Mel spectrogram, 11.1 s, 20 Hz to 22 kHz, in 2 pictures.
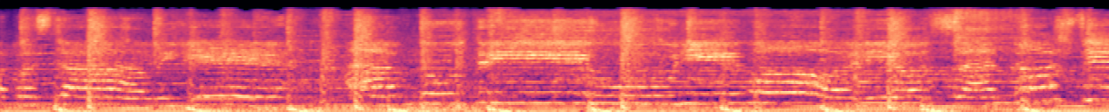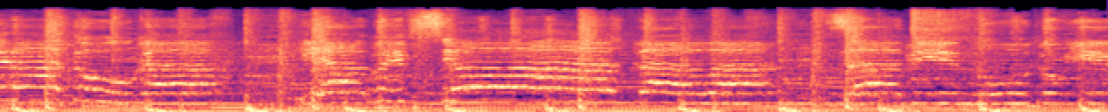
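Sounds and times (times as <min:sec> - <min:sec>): drum beat with deep kicks: 0:00.0 - 0:11.0
pop song: 0:00.0 - 0:11.0
woman singing: 0:00.0 - 0:11.0.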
